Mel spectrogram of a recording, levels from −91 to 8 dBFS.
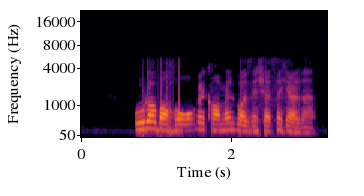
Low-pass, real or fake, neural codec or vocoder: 5.4 kHz; real; none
